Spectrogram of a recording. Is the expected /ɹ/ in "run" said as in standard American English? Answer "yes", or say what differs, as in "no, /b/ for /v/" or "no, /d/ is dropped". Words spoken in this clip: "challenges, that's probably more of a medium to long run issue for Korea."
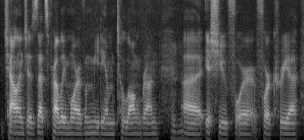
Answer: yes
